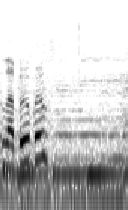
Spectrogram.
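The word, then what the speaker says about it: Labubu: From all the freaking festivals and shows I've covered and seen those things everywhere, I finally learned how to say them correctly, I think. Right? La Boo Boo?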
